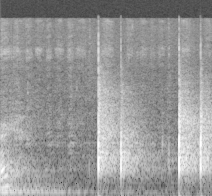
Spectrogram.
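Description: Chalk writing on a blackboard: three sharp taps of the chalk striking the board, two about a second in and one near the end, over a quiet room.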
